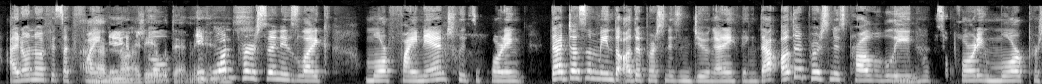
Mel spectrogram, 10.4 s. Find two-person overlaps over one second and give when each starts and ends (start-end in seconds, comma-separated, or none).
0.8-2.6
